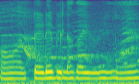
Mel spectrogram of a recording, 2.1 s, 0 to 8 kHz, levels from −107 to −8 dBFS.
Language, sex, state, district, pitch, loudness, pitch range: Rajasthani, female, Rajasthan, Nagaur, 215 Hz, -14 LUFS, 205-220 Hz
